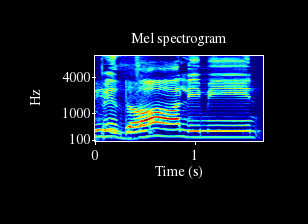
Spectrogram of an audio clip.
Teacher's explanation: ذا اوپر کی طرف آواز لے کے جائے۔ ذا میں استعلاء کی صفت ہے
